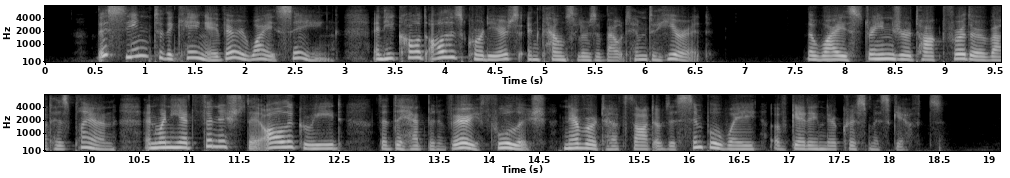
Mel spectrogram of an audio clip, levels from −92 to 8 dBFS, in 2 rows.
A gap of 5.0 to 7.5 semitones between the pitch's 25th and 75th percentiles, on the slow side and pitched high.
No: wide, 5.4 semitones; average, 180 wpm; high, 200 Hz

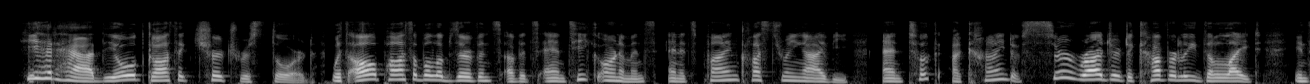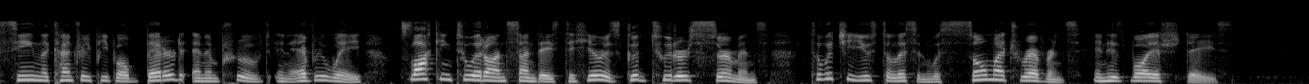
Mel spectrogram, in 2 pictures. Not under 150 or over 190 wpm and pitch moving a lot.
Yes: average, 155 wpm; wide, 5.9 semitones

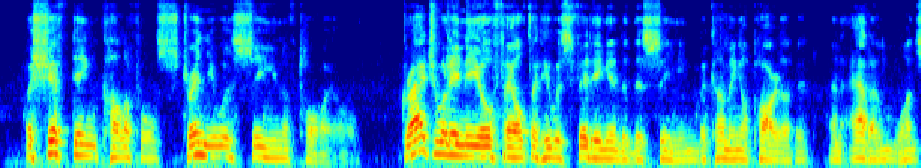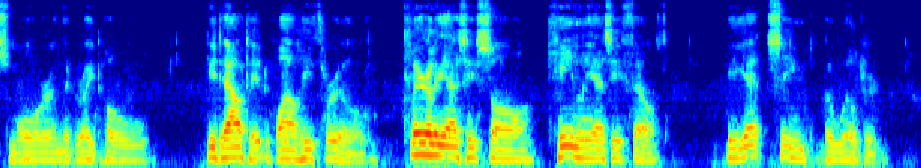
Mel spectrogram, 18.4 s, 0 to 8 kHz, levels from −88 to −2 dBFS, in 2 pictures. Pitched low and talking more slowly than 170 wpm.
Yes: low, 120 Hz; average, 155 wpm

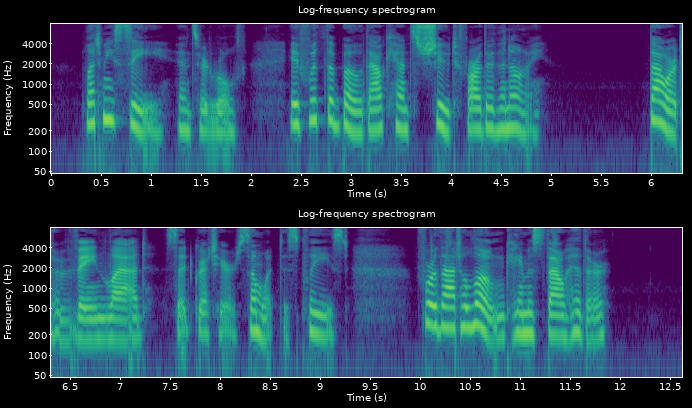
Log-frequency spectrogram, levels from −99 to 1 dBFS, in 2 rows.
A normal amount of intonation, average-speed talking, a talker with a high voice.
Yes: average, 5.0 semitones; average, 145 wpm; high, 210 Hz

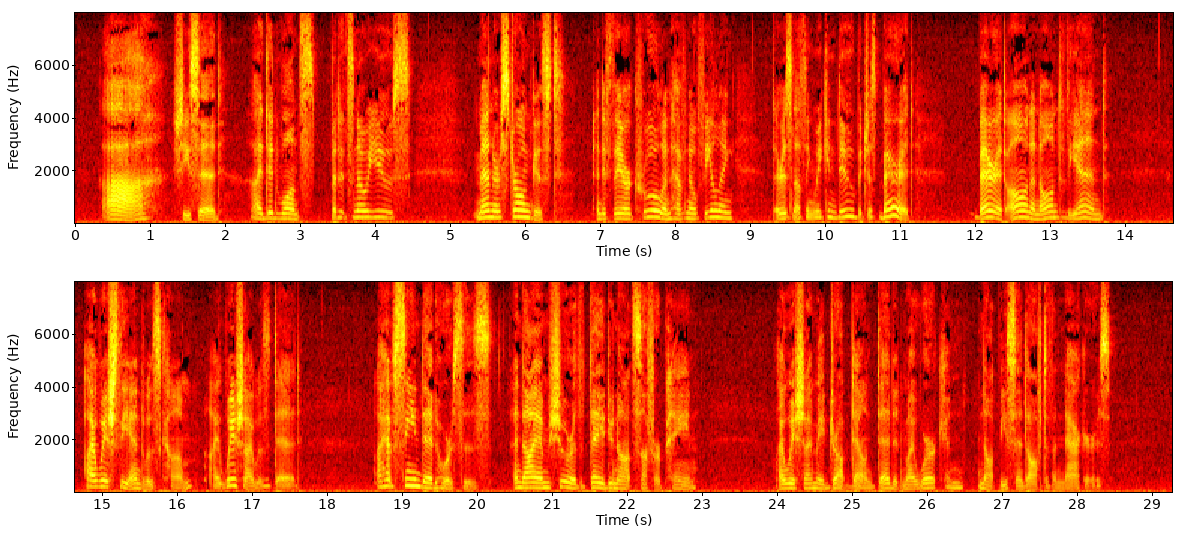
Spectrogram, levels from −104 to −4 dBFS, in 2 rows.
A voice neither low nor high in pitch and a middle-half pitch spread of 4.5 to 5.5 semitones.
No: high, 200 Hz; average, 4.8 semitones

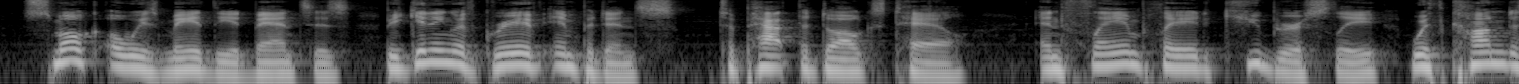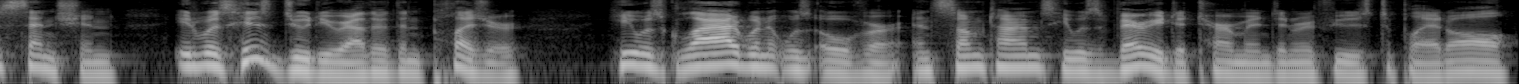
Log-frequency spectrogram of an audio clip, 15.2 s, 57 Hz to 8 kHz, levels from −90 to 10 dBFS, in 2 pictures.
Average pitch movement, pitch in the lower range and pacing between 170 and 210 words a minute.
No: wide, 7.1 semitones; low, 130 Hz; average, 180 wpm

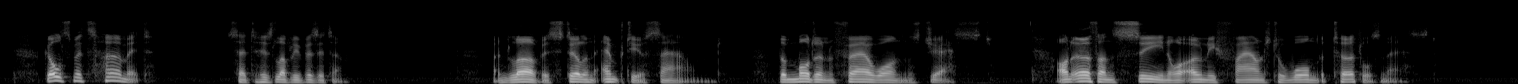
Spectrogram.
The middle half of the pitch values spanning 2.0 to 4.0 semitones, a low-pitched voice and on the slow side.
Yes: average, 3.2 semitones; low, 110 Hz; slow, 120 wpm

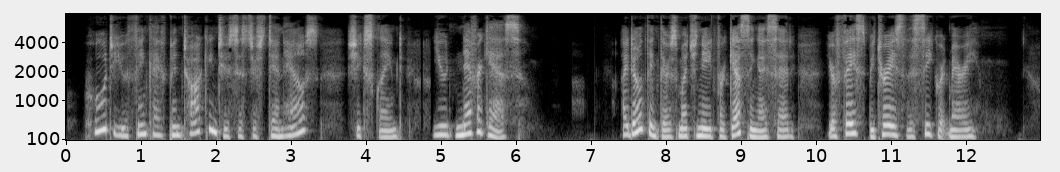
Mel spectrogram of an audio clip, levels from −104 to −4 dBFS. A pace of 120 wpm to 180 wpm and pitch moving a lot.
Yes: average, 160 wpm; wide, 5.8 semitones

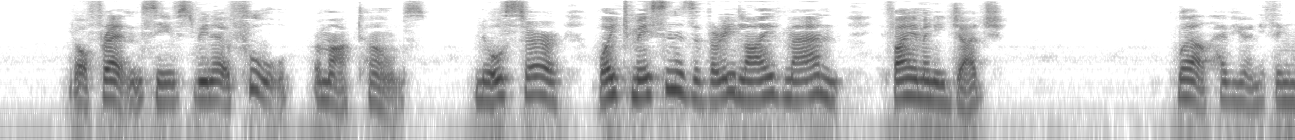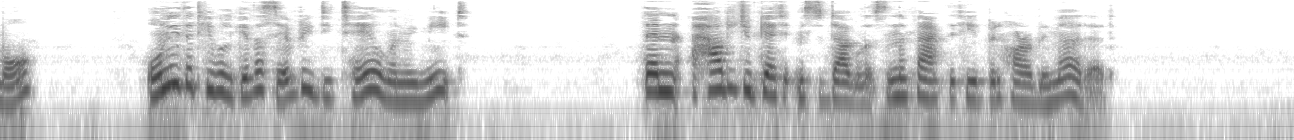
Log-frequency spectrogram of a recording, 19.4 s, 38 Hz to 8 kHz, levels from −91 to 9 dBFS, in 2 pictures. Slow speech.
No: average, 175 wpm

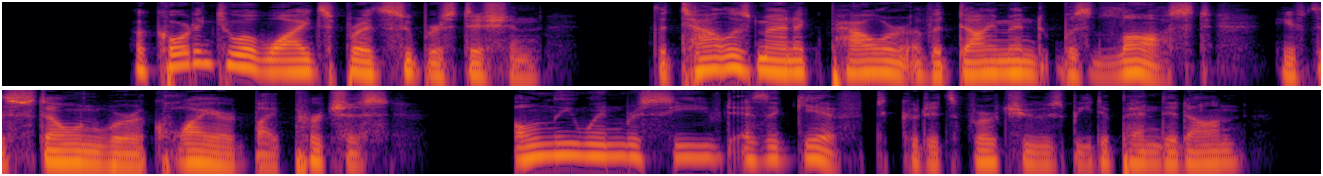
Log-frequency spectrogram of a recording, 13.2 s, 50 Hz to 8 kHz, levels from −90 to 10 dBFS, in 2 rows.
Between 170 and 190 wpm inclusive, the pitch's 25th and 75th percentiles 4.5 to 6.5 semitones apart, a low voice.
No: average, 150 wpm; average, 4.8 semitones; low, 110 Hz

